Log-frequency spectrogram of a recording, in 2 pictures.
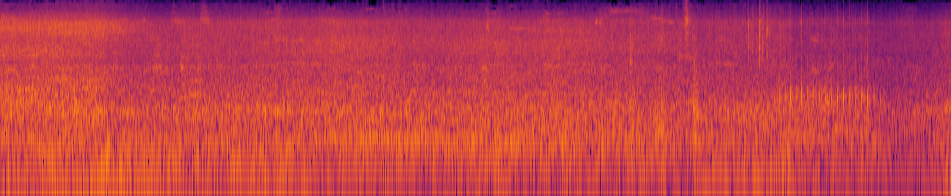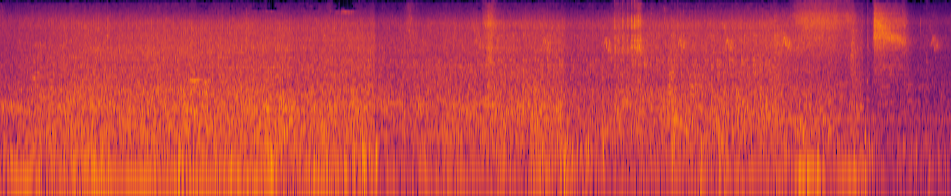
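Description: An old bus engine rumbles and chugs as the bus drives slowly past close by.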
